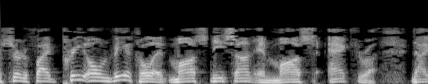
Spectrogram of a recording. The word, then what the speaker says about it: Maus: Now, Moss is spelled M-A-U-S, Nissan.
